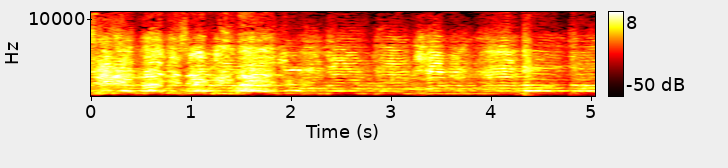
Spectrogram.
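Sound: protest crowd chanting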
